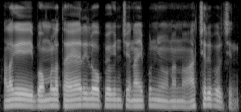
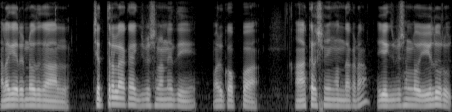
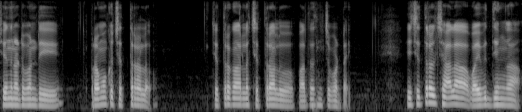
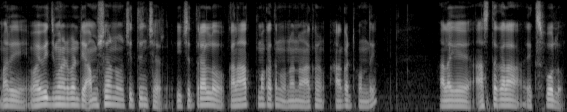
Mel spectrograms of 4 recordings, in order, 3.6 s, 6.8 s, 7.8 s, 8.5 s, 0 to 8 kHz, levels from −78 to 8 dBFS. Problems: background sounds at intervals, background conversations at intervals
